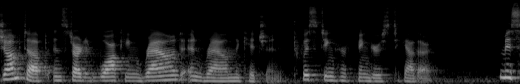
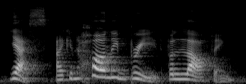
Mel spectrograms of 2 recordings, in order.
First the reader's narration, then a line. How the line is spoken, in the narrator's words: snapped Hermione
